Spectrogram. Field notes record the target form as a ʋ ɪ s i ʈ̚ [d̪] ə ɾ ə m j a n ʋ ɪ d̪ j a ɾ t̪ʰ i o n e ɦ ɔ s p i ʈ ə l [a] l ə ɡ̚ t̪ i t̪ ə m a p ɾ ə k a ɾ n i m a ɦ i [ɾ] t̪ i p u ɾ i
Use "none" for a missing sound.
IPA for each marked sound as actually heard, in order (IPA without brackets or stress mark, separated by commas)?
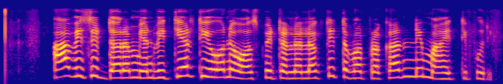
d̪, e, none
